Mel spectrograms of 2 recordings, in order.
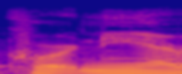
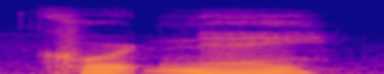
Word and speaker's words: Courtnay: It's actually Courtnay or Courtney. I respond to both, but it's spelled Courtnay.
